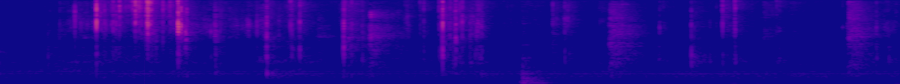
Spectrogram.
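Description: Wrapper of a small chewy candy stick being torn open and crinkled by hand: faint, irregular crackles, busiest about half a second to a second in.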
